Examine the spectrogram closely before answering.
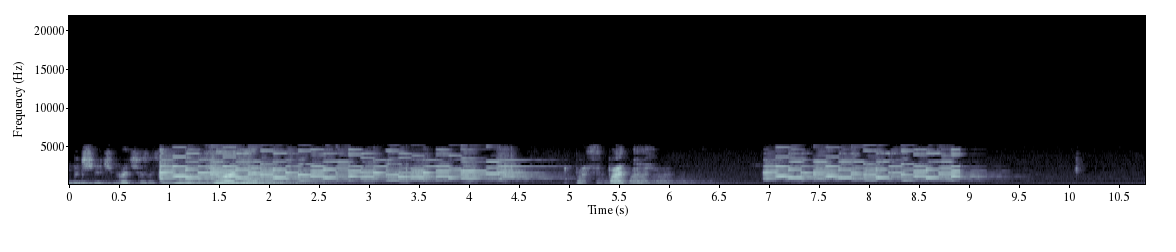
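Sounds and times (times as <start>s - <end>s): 
speech: 0.1s - 2.5s, 5.4s - 6.0s
melodic alarm clock ringtone of electronic chimes: 0.9s - 5.1s, 6.9s - 9.6s.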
